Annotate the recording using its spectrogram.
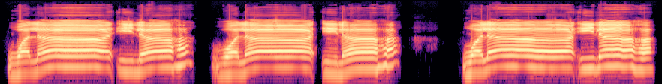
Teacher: حمزہ کو اپنے مخرج سے نکالیں گے، انتہائی حلق سے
